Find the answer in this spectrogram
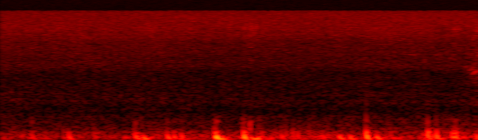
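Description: Handling noise from a handheld microphone being gripped and moved: soft, irregular low thumps and rubs.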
